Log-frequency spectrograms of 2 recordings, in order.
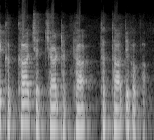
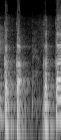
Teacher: ਜਿਹੜੀ ਹਵਾ ਸਾਡੇ ਮੂੰਹ ਦੇ ਵਿੱਚੋਂ ਨਿਕਲਦੀ ਆ ਉਹ ਆਮ ਨਾਲੋਂ ਵਧੇਰੇ ਵਰਤਣੀ ਪਵੇ ਉਹਨਾਂ ਵਿਅੰਜਨਾਂ ਨੂੰ ਮਹਾਪ੍ਰਾਣ ਵਿਅੰਜਨ ਕਿਹਾ ਜਾਂਦਾ ਹੈ · ਜਿਨਾਂ ਧੁਨੀਆਂ ਦੇ ਉਚਾਰਨ ਸਮੇਂ ਹਵਾ ਦੀ ਮਾਤਰਾ ਆਮ ਨਾਲੋਂ ਵਧੇਰੇ ਵਰਤਣੀ ਪੈਂਦੀ ਹੈ ਉਹਨਾਂ ਨੂੰ ਮਹਾਂ ਪਰਾਣ ਤੁੁਨੀਆਂ ਕਿਹਾ ਜਾਂਦਾ ਹੈ। ਭਾਵ ਜਦੋਂ ਆਪਾਂ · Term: ਮਹਾਂਪ੍ਰਾਣ ਧੁਨੀਆਂ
